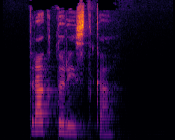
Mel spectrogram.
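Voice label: "трактористка", Komi, female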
